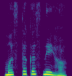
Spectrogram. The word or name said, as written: ಮಸ್ತಕಸ್ನೇಹ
